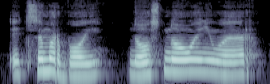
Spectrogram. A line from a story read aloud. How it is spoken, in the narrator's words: the innkeeper snorted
